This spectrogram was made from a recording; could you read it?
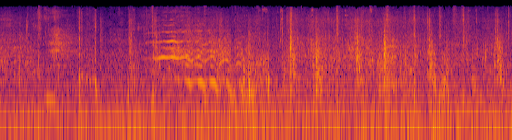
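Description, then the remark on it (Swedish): A horse whinnies with a wavering, rising-and-falling neigh while hooves clip-clop in a steady series of sharp knocks as the horses are led down to a river to drink, over a constant rushing background. “Hästarna behövde dricka, så vi ledde ner dem till floden.”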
